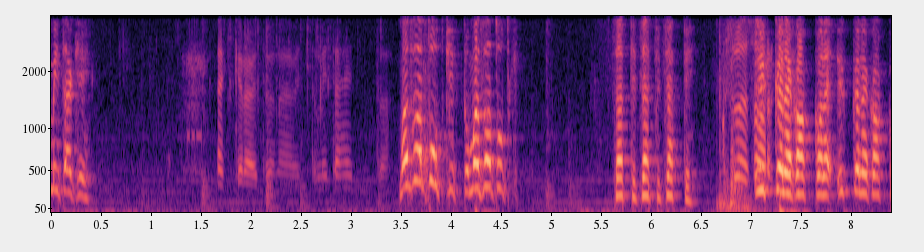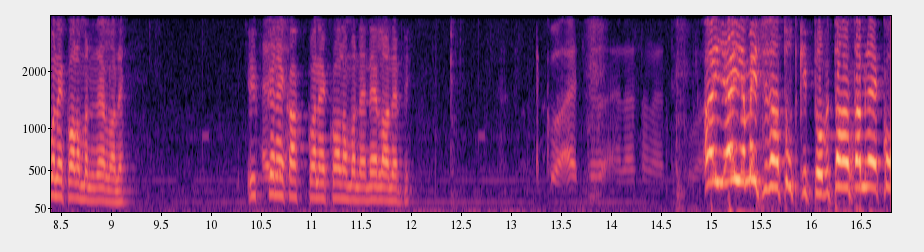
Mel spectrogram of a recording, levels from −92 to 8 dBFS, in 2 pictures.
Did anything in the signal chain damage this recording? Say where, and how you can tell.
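No damage from the chain.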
